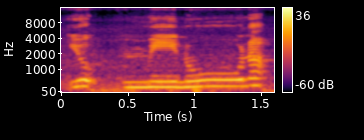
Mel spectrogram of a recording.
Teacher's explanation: واو مدہ ہے، 1 سیکنڈ کے لیے لمبا کریں گے۔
